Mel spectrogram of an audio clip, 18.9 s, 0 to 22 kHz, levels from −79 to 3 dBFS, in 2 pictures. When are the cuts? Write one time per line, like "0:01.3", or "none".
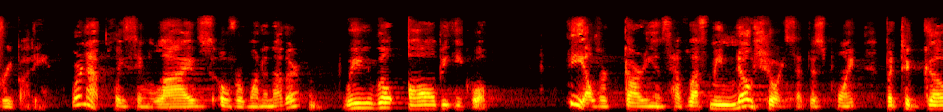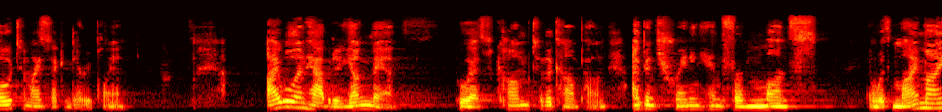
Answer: none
